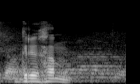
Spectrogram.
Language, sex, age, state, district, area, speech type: Sanskrit, male, 30-45, Telangana, Hyderabad, urban, read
